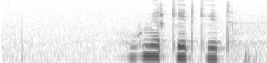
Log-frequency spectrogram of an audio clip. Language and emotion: Russian, sad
